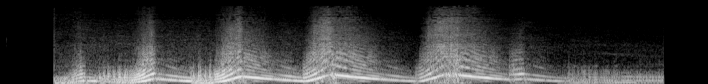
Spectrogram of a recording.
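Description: A superbike engine revs hard and loud, pitch climbing and dropping in repeated sharp surges, four or five aggressive throttle bursts in quick succession, with no voices.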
